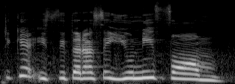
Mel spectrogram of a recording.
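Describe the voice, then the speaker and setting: A woman with an Indian accent teaches grammar for exam prep, her voice set high. She talks slowly, puts questions to her students and answers each one herself, and drops English phrases into her explanations. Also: a little mellow. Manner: asks the class questions and answers them herself; reads English examples slowly and deliberately.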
